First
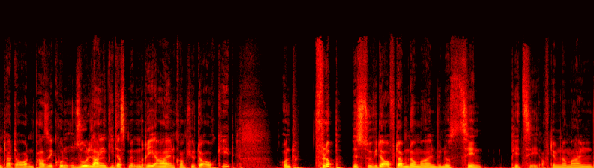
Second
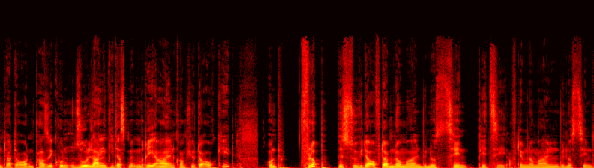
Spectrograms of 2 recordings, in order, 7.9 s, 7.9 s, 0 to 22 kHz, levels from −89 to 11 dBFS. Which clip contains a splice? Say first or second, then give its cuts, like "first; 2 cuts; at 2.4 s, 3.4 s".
second; 2 cuts; at 3.4 s, 6.3 s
